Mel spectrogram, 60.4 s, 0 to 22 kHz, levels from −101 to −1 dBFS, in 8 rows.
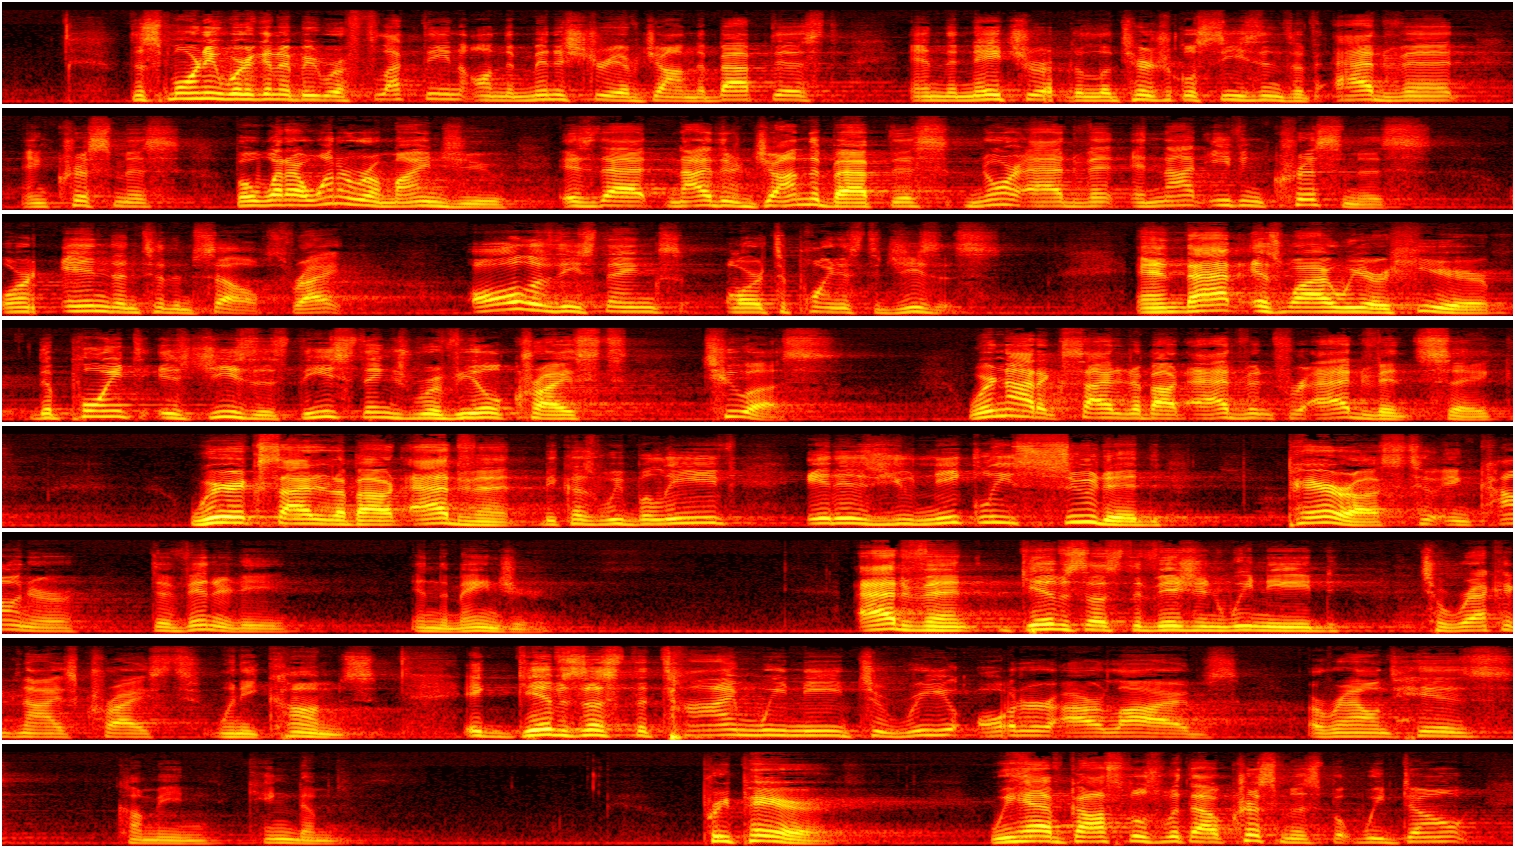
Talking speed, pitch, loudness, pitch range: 140 wpm, 160 Hz, -28 LUFS, 135-180 Hz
